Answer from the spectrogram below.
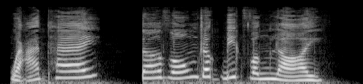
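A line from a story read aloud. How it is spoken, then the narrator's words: Sighing. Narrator (Vietnamese): Chó thở dài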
